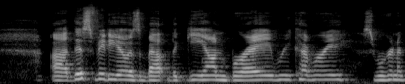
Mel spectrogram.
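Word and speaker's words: Guillain-Barré: hacks on wellness this video is about the Gion Bray recovery so we're gonna call Gyan bere GPS because it's really hard to say it's actually pronounced ee on Bray it's French so today we're gonna discuss the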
